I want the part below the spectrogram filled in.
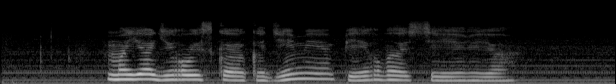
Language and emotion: Russian, sad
